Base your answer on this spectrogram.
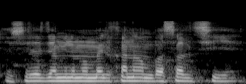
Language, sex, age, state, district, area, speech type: Maithili, male, 60+, Bihar, Begusarai, rural, spontaneous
